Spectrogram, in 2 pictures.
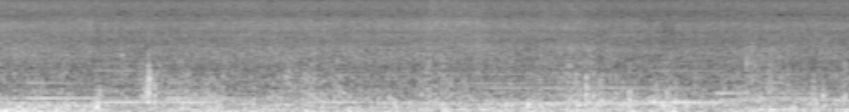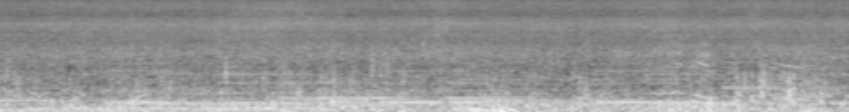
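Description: Small motorboat underway at speed: engine running, water rushing along the hull and wind buffeting the microphone, over quieter background music.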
